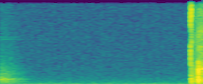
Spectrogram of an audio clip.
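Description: Near silence with faint background hiss, ending in a single sharp click about two seconds in as the sound cuts over to a new segment.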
